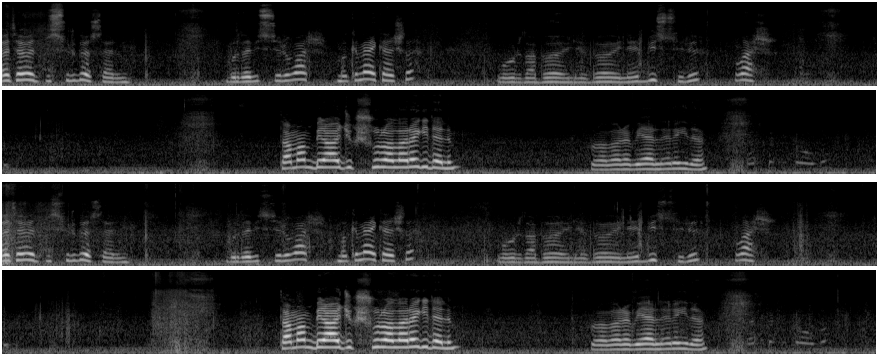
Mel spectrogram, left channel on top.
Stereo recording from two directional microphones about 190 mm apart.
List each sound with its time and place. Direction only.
0.2 s speech: 25° left (ahead or behind)
11.5 s speech: 5° right (ahead or behind)
14.6 s speech: 5° right (ahead or behind)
